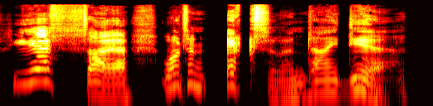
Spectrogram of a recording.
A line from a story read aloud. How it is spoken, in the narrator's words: said Spittleworth through gritted teeth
